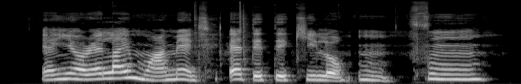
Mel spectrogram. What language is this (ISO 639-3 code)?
yor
